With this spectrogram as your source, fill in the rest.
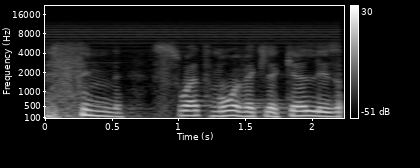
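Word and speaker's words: שׂ: Aussitôt que le point est envoyé à gauche, le H disparaît et se prononce Sin, soit mot avec lequel les Anglais ont fait le mal, le péché.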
